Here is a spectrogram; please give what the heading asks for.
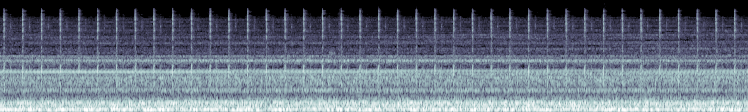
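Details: New diesel heater just installed in a Jayco Freedom caravan, heard from outside near the exhaust after start-up: low steady combustion rumble with an even fuel-pump tick about four times a second; normal running.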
